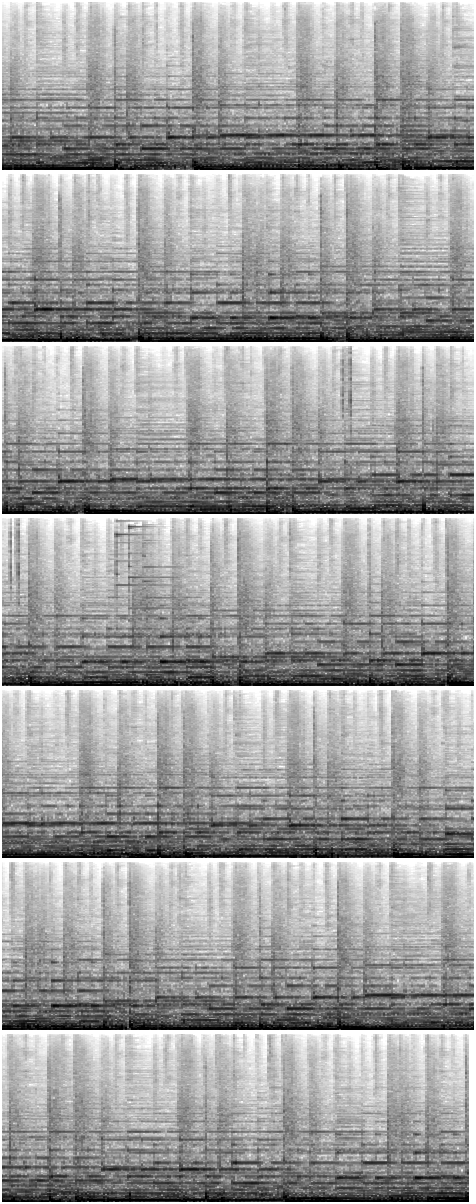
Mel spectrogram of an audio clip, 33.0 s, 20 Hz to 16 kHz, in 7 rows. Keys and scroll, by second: 19.0 Return.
